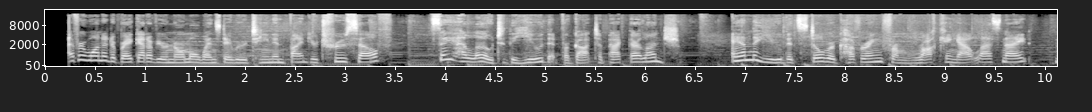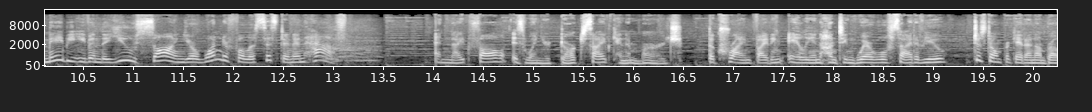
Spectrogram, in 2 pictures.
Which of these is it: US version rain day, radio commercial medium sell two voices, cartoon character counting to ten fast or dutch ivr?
US version rain day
